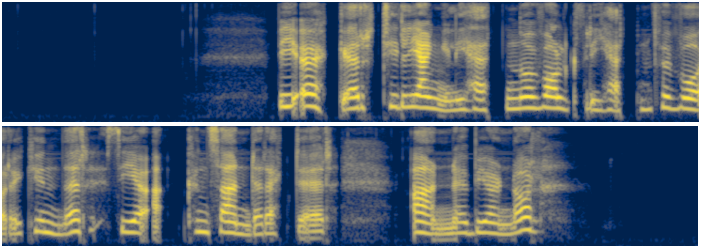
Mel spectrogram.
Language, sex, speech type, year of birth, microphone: Norwegian, female, read, 1985, Shure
